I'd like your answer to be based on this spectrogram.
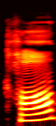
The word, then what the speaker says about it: Kaul: Attorney General Josh Kaul pronounces his name like Call.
